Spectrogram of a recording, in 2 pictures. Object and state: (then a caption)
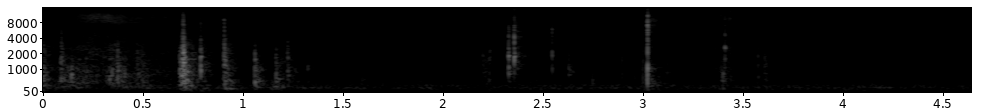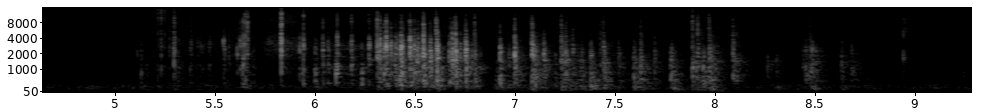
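Water-damaged glossy magazine pages. Hands turn and flip the crinkly, thin pages of an open, water-damaged glossy paper magazine lying flat on a table. Sharp, bright paper crackles and snaps come in scattered bursts with quiet pauses between them. The crinkling builds into a dense, louder stretch late in the clip before thinning out again.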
